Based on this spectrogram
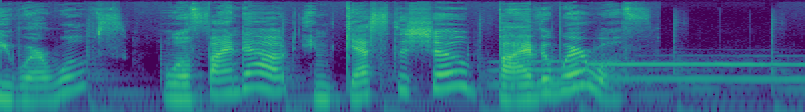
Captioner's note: werewolf howl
